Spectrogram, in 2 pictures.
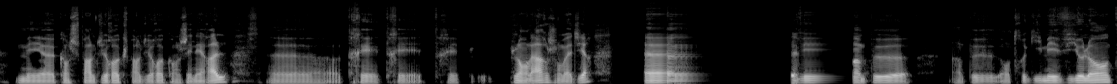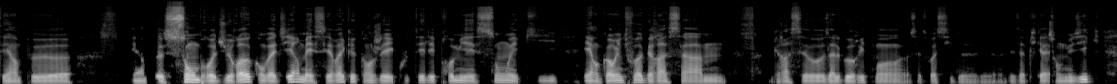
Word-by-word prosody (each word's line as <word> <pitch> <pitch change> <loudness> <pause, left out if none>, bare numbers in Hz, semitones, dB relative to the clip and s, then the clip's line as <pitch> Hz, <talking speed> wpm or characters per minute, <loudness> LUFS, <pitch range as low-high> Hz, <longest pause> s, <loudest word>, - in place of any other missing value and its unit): mais 80 -2 -1
heu, 80 0 +1
quand 80 - -4
je - - -7
parle 80 -1 +2
du 90 - -5
rock, 85 0 +1
je - - -11
parle 80 - -4
du 80 - -5
rock, 85 +1 -1
en 75 - -6
général, 80 +8 +2 0.4
heu, 75 -1 -5 0.3
très, 80 -2 -3
très, - - -7
très - - -10
pl - - -23 0.2
plan 85 -3 +2
large, 95 +3 +3
on - - -3
va 75 -1 0
dire, - - 0 0.5
heu, 85 -2 +4 1.0
j'avais 95 0 -2
un 85 -2 +1
peu, 90 +2 -3
heu, 85 -4 +2 0.4
un - - -12
peu 80 -2 -6
entre 80 +2 -7
guillemets 90 +1 +1
«violente» 95 +5 +4
et - - +1
un 80 -1 0
peu, 85 - -4
heu 85 -2 +2 0.6
et 90 - -5
un 85 - 0
peu 90 - +4
sombre 100 -4 +6
du 90 +3 0
rock, 100 +5 +6
on 95 - +1
va 90 -1 +5
dire 130 +6 +4
mais 85 -6 +4
c'est 85 +2 -3
vrai 100 +5 +2
que 115 - -1
quand 90 -4 -2
j'ai 90 +1 0
écouté 95 +2 -4
les 90 -2 -1
1ers 90 -2 -1
sons 95 +2 -2
et 85 - -1
qui 85 0 -12 0.2
et 90 - +2
encore 90 +2 +3
une 95 - +1
fois 105 +1 0
grâce 90 -1 -1
à, 80 -2 -1
mmh, 80 -1 -4 0.5
grâce 85 +1 -7
aux 85 0 -1
algorithmes, 85 0 -1
heu, 80 -2 -4
cette - - -17
fois-ci - - -9
de 75 -1 -12
de 75 0 -16
des - - -11
applications 80 0 -6
de - - -5
musique 120 +10 -2
85 Hz, 205 wpm, -23 LUFS, 80-90 Hz, 1.0 s, sombre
